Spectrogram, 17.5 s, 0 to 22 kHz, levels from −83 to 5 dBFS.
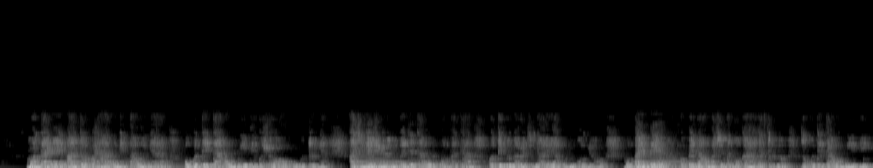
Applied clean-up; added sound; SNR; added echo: none; Acoustic guitar; 16 dB; reverberation time 0.8 s.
